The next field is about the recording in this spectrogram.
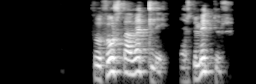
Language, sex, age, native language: Icelandic, male, 40-49, Icelandic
